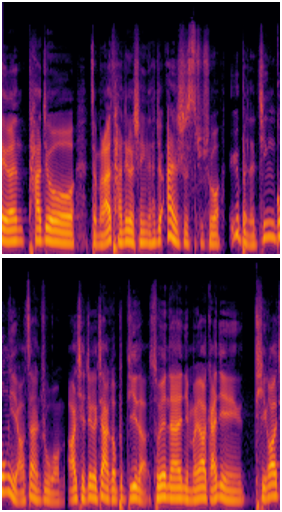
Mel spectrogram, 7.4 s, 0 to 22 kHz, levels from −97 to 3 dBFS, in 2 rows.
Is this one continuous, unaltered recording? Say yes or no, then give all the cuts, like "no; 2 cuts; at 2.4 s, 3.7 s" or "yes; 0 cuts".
no; 1 cut; at 2.6 s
